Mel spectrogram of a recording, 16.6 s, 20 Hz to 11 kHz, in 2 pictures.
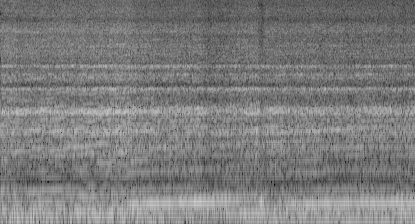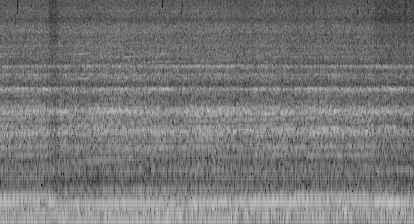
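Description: Alfa Romeo 147 2.0 Twin Spark's four-cylinder engine heard from inside the race car's cabin, held at a fairly steady high note under load, with small shifts in pitch about five and nine seconds in.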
